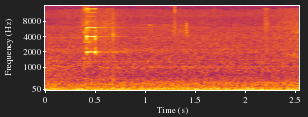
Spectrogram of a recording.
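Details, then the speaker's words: RVMP Flex Temp on-demand tankless RV water heater on 12-volt supply, gas regulator plumbed in: single short clear high beep over quiet room hum as the on-off button powers the unit and remote, a normal power-up. "So now we've got power to the unit. We see our remote unit turn on."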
